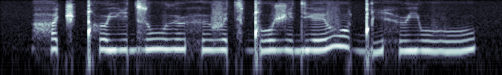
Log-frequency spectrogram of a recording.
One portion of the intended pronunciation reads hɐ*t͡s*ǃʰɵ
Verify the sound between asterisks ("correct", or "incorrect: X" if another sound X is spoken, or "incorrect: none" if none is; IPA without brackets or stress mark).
incorrect: t͡ʃ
